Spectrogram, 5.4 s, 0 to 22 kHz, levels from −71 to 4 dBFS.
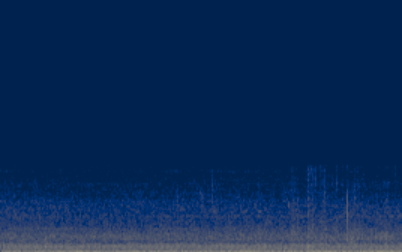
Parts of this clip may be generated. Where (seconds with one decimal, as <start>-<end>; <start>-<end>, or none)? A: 0.0-0.5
